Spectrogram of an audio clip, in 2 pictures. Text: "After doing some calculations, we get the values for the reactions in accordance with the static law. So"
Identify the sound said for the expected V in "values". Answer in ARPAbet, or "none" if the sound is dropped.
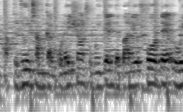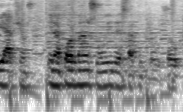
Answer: B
